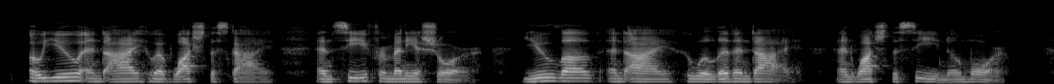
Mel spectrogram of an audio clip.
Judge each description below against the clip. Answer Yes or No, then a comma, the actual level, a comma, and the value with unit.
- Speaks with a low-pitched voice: Yes, low, 125 Hz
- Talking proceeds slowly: No, average, 170 wpm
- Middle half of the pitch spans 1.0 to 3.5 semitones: Yes, narrow, 2.4 semitones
